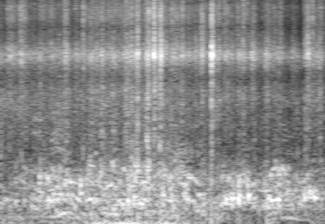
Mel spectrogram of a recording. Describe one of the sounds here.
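A pigeon's wings flap loudly.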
